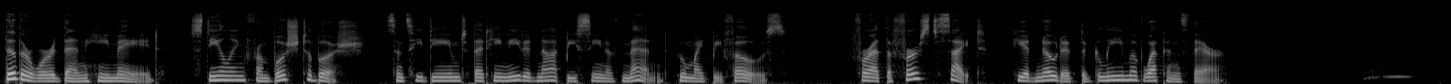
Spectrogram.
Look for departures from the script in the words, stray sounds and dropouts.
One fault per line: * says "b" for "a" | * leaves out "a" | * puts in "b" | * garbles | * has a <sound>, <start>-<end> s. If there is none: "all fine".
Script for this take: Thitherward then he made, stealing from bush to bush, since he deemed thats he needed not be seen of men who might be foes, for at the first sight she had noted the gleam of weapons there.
* says "that" for "thats"
* says "he" for "she"
* has a breath, 13.6-14.3 s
